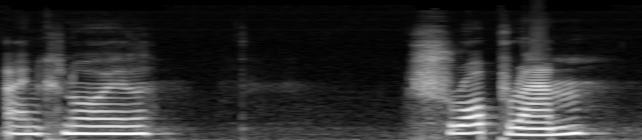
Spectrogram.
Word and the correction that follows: Shropshire: Shropshire heißt es so. Das ist dieses Shire, was manchmal ausgesprochen wird und manchmal nicht.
